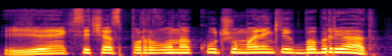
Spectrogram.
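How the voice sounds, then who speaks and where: A man's voice: high-pitched, animated, slow pace, a little mellow, dry recording, clean studio sound, voice pushed up. A man voicing a rude, hot-tempered ginger tomcat in an animal story, shrieking and hissing threats. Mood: furious.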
